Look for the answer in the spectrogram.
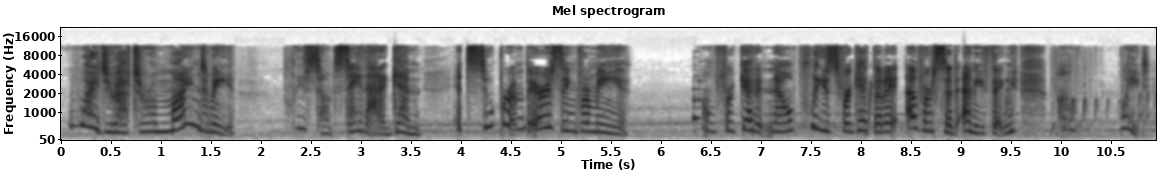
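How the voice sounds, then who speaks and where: Heartfelt young woman boss, high. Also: sing-song, normal speed, a little hiss or hum. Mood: embarrassed. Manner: sincere, heartfelt, a little self-conscious. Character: young woman, a cheerful boss touched by her crew's support. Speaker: game character. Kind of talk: video game voice acting. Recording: game audio with music behind.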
